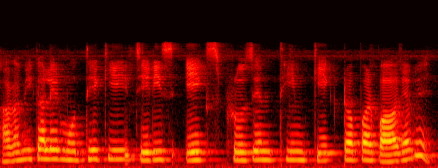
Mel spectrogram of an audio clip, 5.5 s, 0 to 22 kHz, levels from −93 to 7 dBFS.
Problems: none marked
